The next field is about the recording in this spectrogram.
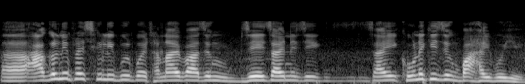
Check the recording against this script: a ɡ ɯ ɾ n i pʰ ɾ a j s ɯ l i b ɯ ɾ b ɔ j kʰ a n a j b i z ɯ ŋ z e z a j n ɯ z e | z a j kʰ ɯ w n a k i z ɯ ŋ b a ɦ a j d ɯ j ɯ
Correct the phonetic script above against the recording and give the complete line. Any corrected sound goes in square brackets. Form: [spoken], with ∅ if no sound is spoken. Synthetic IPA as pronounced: a ɡ ɯ [l] n i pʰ ɾ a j s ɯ l i b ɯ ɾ b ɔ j [tʰ] a n a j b [a] z ɯ ŋ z e z a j n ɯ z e | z a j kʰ ɯ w n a k i z ɯ ŋ b a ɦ a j [b] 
